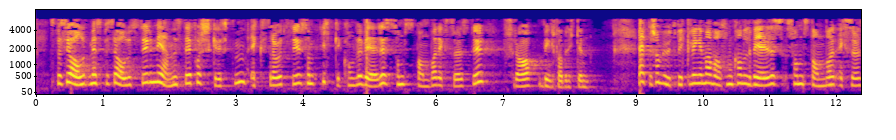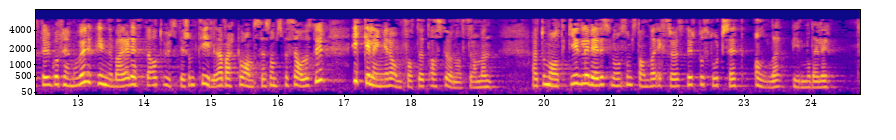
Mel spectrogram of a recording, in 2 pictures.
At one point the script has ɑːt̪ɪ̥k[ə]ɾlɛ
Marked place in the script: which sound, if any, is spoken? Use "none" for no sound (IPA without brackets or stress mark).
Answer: ə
